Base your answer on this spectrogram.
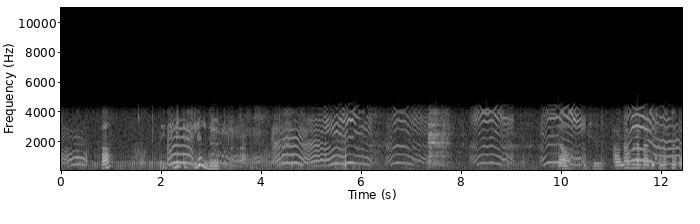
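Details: Siamese kitten, among several nursing kittens, suckling on its mother's paw instead of nursing; a run of high arched, tonal meows, each rising and falling, repeated every one to two seconds, with soft human voices and faint purring underneath.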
